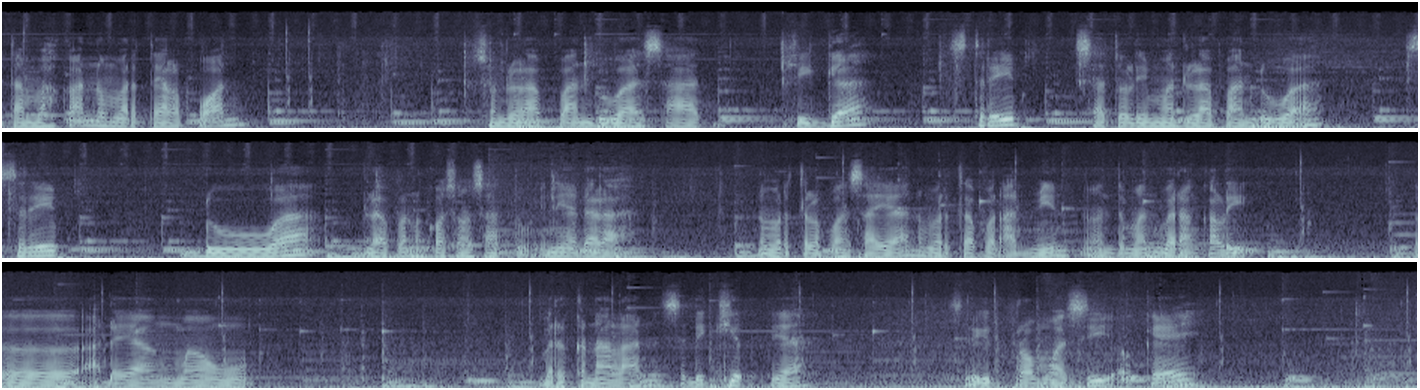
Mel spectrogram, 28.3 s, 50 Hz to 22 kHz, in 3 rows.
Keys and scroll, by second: 2.4 ctrl+a, 2.9-3.9 typing, 5.2 3, 6.3-8.0 typing, 9.4 -, 11.3-14.0 typing.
